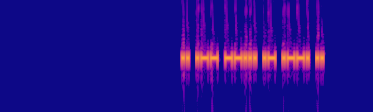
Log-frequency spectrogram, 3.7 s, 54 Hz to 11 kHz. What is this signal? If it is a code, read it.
Morse code, heard as a keyed tone, about 53 wpm, 700 Hz. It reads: IW7API
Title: DXCC-100 Call Signs - 6 Characters - Repeated 3x - 50wpm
